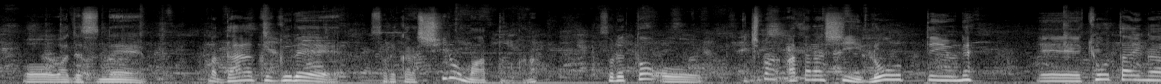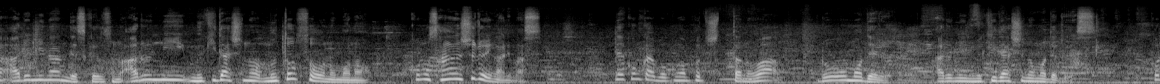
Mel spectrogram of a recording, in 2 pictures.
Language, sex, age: Japanese, male, 50-69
